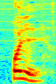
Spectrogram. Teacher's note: کاف موٹا پڑھیں گے، لام بریک پڑھیں گے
